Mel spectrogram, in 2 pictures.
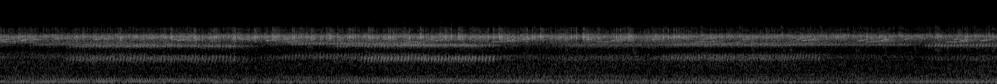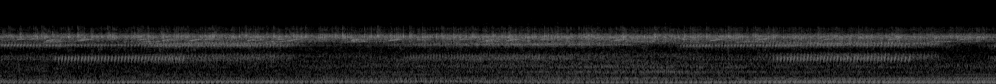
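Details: Tree frogs calling at night in a backwoods swamp in North Carolina: a dense, steady high chorus with overlapping mid-pitched trilled calls that swell and fade every couple of seconds, over low rumbling background.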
